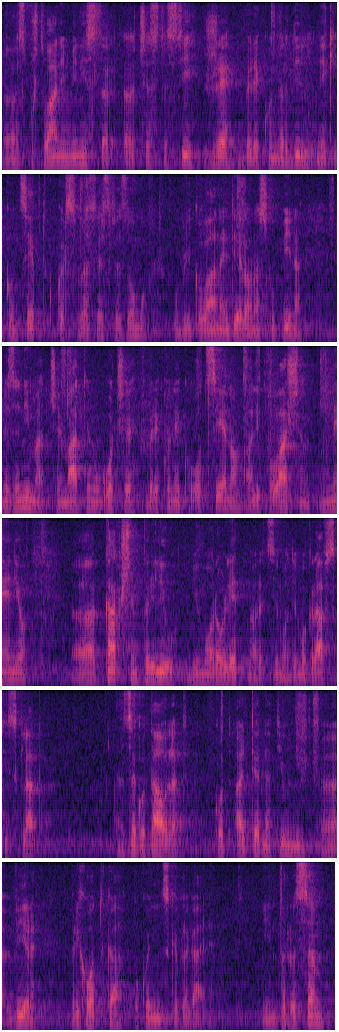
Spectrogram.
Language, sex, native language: Slovenian, male, Slovenian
